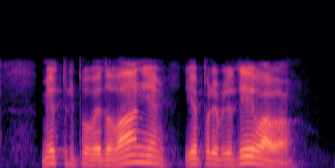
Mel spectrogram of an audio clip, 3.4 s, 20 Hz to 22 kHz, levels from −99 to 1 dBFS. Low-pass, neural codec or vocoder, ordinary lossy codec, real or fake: 5.4 kHz; codec, 16 kHz, 4 kbps, FreqCodec, larger model; none; fake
